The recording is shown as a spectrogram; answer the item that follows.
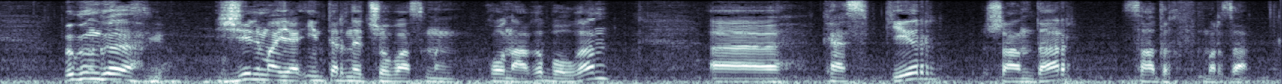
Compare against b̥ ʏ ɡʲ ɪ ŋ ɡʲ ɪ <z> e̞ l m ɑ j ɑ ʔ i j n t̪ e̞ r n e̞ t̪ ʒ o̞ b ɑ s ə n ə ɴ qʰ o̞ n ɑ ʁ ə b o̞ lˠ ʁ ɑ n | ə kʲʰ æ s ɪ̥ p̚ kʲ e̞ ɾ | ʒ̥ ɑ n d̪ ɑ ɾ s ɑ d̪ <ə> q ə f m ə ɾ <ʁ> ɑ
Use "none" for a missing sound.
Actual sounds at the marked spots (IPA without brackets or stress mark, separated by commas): ʒ, ə, z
